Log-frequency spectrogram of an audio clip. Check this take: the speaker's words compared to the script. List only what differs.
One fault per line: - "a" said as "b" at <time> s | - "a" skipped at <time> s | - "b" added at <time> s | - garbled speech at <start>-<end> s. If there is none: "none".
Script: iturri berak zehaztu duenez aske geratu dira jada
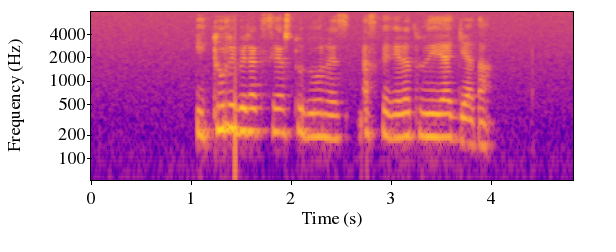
none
